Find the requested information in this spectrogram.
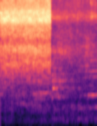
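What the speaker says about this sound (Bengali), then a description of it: "এবার এটাকে ভাজবো।" Chopped tomato and two green chillies dropped into hot oil with cardamom, clove and five-spice, a loud hissing sizzle that cuts off sharply partway and gives way to a softer, quieter crackle.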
